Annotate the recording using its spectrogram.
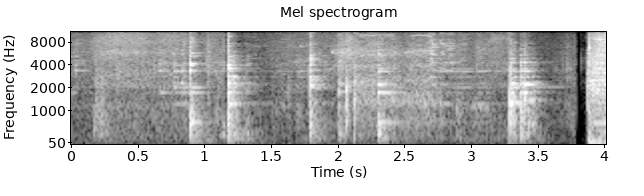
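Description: Metal engine parts and tools clinking and knocking on a workbench during engine assembly: a handful of sharp, separate clinks spread over a few seconds. Loud rock music cuts in abruptly at the very end.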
